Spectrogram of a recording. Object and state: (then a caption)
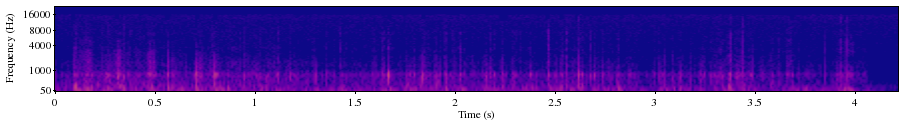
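Glitter foam sheet. A thin, soft, flexible foam sheet covered in silver glitter is wrapped over the microphone and scratched and rubbed with long nails and fingertips. The result is a close, muffled run of dense scratching and rubbing, heavy in the low end with a band around 700 Hz and occasional brighter, sharper scrapes. It fades out at the very end.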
